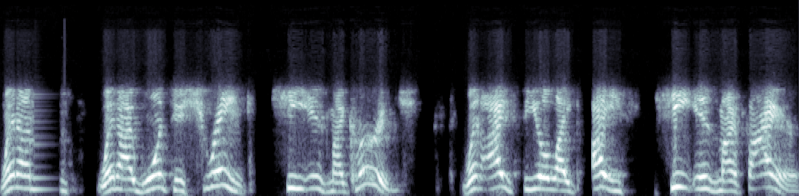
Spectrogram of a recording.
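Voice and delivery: emotional, tearful delivery. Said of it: "my eyes are welling up right now".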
